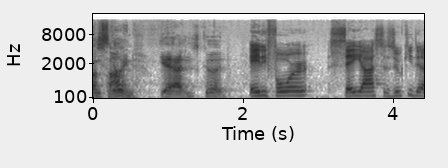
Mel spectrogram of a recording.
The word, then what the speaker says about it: Seiya: 84, Seiya Suzuki. Did I pronounce it right? Yeah, Seiya. Say you, say me.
